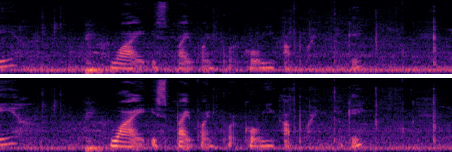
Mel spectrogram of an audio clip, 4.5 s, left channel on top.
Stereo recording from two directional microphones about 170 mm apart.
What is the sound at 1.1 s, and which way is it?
Speech, 45° right (ahead or behind).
